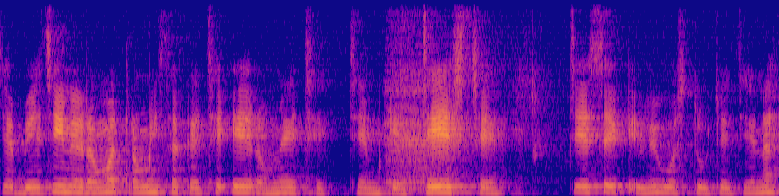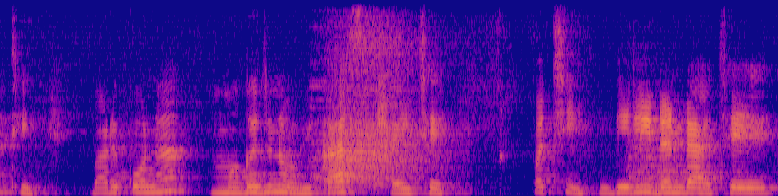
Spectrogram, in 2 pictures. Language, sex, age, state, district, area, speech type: Gujarati, female, 18-30, Gujarat, Junagadh, rural, spontaneous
